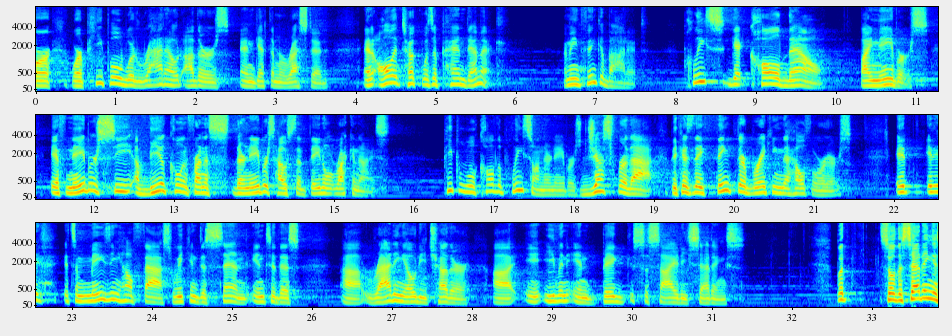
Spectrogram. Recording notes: speaks at SouthRidge Fellowship, a Langley church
